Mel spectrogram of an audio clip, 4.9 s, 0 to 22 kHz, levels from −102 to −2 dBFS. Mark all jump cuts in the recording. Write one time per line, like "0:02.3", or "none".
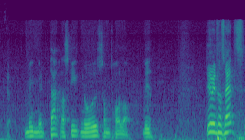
0:01.2
0:02.2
